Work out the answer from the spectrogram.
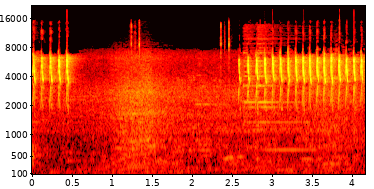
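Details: Prinia giving its 'klik klik' call: two bursts of rapid, high, dry clicks, a brief run at the start and a longer steady series after a quiet gap, over faint background hiss.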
